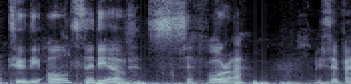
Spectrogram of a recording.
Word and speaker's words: Zippori: But that is the city of, keep saying the name wrong, Zippori.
